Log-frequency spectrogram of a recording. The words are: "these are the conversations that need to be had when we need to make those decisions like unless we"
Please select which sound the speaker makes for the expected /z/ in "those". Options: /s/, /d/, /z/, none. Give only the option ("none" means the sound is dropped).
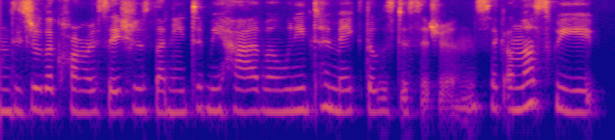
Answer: /z/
